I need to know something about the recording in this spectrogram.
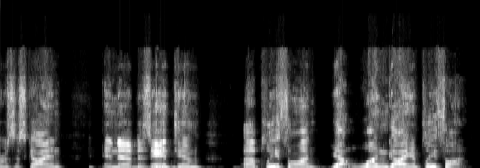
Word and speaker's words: Plethon: And I think you meant Plethon. You mispronounced it, but Plethon was an atheist Platonist in Byzantium.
